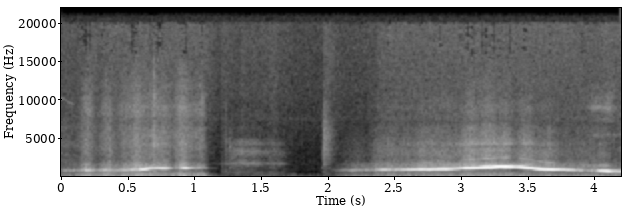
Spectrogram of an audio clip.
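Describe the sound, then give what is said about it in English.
A person whistles in imitation of someone's furtive whistling: a wavering tone, a short silence, then a longer whistled phrase that rises and falls, with soft breathy noise underneath. “You also hear him kind of trying to whistle. It sounds sort of like,”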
